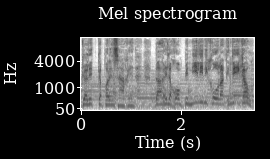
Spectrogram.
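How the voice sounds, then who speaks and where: A man's voice: sits high, animated, very fast. A Filipino man acting as an outraged, protective middle-aged father, confrontational and accusing, in a radio drama. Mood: bitter rage. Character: outraged, protective father betrayed by his friend. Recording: dramatic music bed underneath.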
